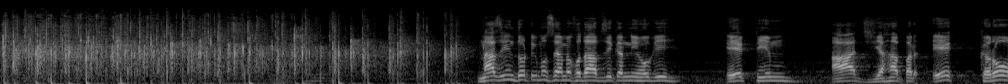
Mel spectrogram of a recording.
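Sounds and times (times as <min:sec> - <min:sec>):
crowd applauding loudly: 0:00.0 - 0:04.7
speech: 0:04.8 - 0:10.0.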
